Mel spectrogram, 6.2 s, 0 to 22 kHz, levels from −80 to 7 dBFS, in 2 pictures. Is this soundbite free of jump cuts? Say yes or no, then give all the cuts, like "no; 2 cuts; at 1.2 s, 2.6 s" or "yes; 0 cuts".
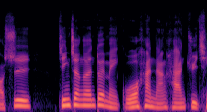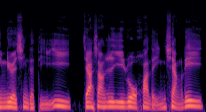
no; 1 cut; at 4.2 s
